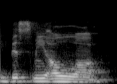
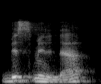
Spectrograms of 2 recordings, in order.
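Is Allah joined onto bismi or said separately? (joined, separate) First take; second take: separate; joined. First: Allah is said separately after a full bismi. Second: Bismi and Allah run together as one word. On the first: The speaker calls it wrong. "Don't say Bismi Allah" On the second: The speaker calls it right.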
